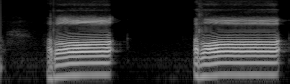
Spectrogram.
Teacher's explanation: এখন আমরা মোটা করে উচ্চারণ করব র যেন ঠোট গুল না হয়ে যায়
